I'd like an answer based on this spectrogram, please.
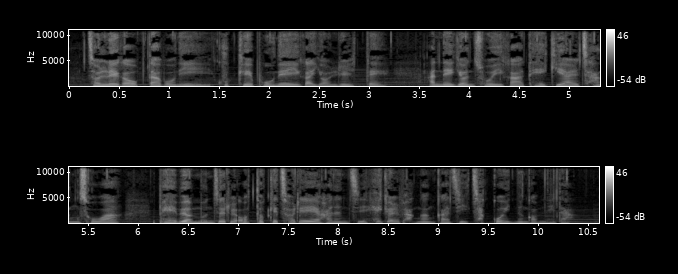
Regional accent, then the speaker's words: North Korea

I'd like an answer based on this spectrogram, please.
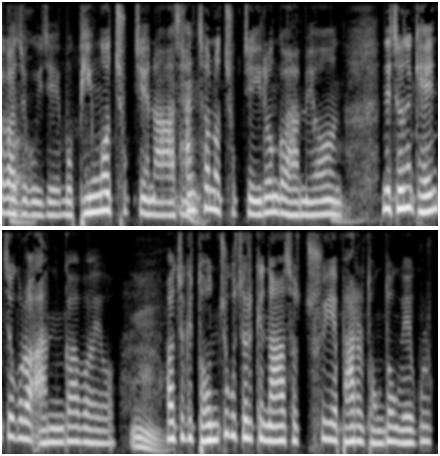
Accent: Ryanggang, North Korea; now in South Korea; 저희는 또 북한의 사투리였거든요. 양강도가.

